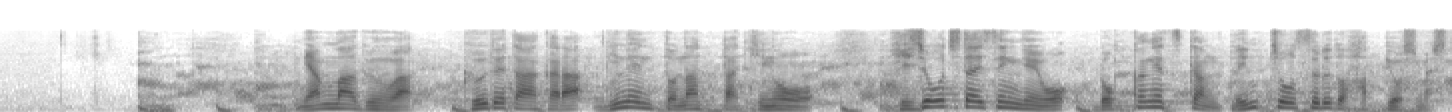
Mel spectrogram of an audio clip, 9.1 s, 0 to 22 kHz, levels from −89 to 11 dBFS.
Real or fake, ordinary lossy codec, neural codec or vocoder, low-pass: fake; none; codec, 16 kHz, 4 kbps, FunCodec, trained on LibriTTS, 50 frames a second; 7.2 kHz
